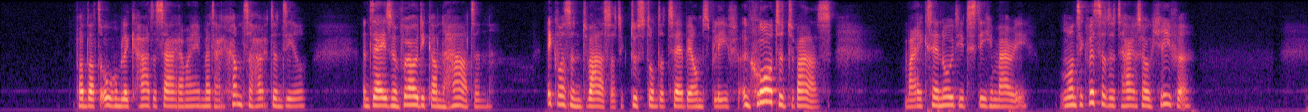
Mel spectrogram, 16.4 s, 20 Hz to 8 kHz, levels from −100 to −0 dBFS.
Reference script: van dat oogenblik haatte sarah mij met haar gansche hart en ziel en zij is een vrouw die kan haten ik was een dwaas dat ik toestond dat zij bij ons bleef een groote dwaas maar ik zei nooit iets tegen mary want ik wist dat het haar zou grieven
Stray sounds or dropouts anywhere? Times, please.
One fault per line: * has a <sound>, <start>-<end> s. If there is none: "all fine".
all fine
